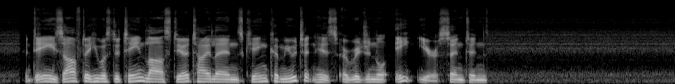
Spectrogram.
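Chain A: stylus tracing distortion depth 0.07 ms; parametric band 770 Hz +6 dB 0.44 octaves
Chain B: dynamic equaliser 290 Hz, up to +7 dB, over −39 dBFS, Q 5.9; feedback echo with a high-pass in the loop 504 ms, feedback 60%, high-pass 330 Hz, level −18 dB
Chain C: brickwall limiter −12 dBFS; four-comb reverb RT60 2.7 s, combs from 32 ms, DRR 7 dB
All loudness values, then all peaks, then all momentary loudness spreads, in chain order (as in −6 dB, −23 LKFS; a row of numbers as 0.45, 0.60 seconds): −21.5, −20.5, −23.0 LKFS; −5.5, −5.5, −9.5 dBFS; 4, 5, 14 LU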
